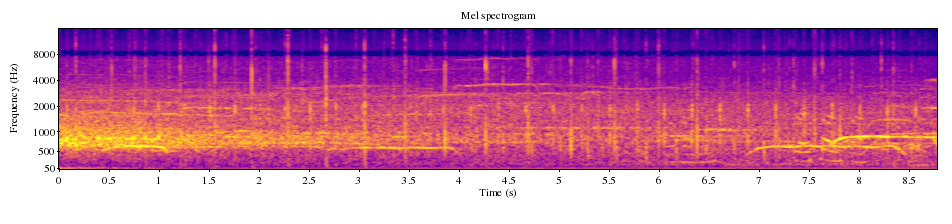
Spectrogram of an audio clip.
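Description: Concert crowd applauding and cheering as a song ends, dense clapping with long, high cries and whistles held over it. The last of the music dies away at the start, and the applause slowly eases off.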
